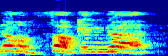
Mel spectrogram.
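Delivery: high-pitched, shrill, top-of-the-lungs screaming. Retelling how Josh screamed at the top of his lungs, imitating Josh screaming. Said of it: "Josh was screaming at the top of his lungs".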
